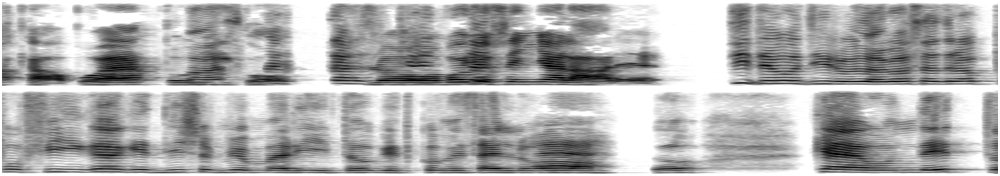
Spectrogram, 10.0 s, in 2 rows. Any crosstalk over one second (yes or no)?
yes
